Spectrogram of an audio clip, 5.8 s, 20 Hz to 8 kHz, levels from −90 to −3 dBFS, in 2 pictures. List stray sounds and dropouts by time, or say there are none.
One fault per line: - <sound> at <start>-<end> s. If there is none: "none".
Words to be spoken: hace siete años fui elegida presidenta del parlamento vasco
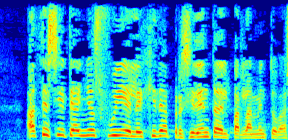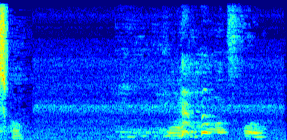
- laugh at 4.0-5.6 s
